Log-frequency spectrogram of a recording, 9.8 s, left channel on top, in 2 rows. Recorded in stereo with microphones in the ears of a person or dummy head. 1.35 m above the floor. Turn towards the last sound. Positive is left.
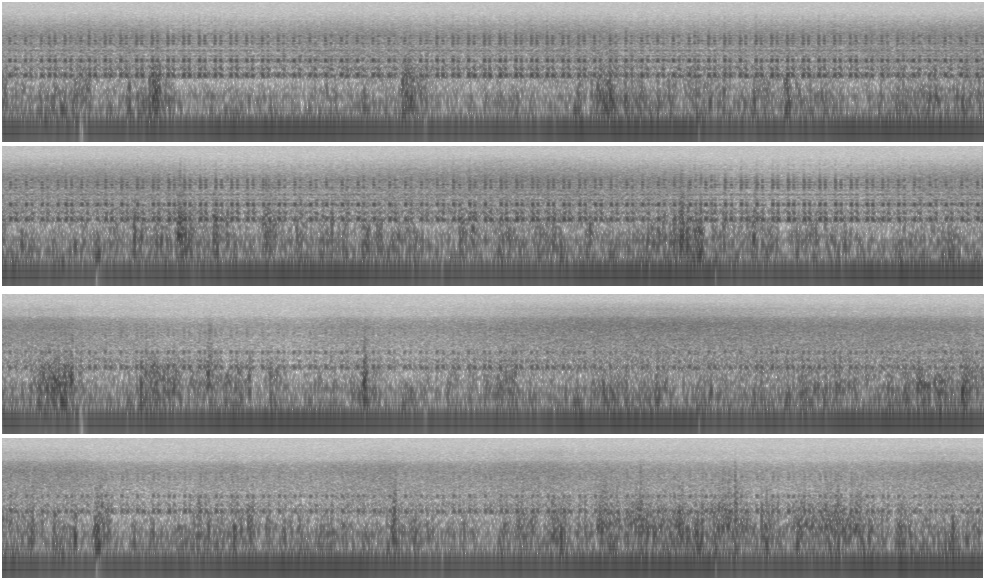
turn(degrees=65)  # may be behind; listen again after turning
